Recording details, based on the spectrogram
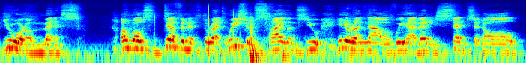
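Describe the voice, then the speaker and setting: An actor playing a hot-headed, suspicious, loyal robot warrior, accusing in formal archaic stage speech. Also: male voice, sits high, unhurried. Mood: menacing, accusing. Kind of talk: theatrical Greek-tragedy stage acting. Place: indoor room, staged reading at a university. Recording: distant, echoey recording, faint noise.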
